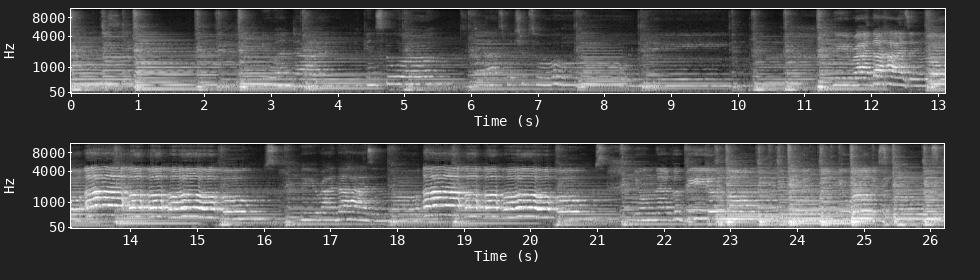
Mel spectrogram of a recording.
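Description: A young woman singing solo with her own strummed steel-string acoustic guitar. The voice gets louder and climbs higher twice, about halfway through and again a few seconds later.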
